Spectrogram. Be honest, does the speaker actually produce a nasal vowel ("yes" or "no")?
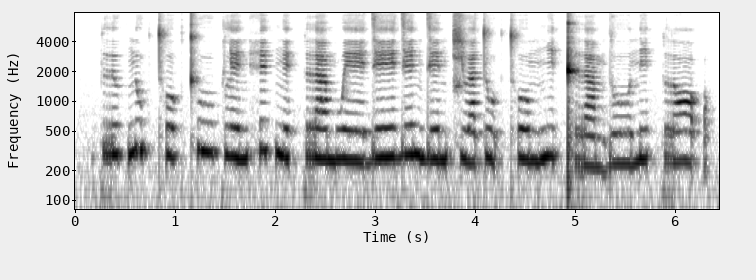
no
